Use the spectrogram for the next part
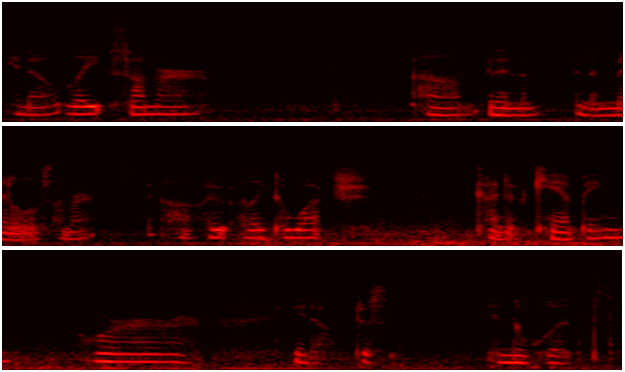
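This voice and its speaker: A woman whispering in a casual, meandering, unhurried ASMR ramble, with a breathy, creaky voice. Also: mid-range voice, noisy background. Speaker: ASMR host. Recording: steady rain and thunderstorm ambience. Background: gentle rain and thunder.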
